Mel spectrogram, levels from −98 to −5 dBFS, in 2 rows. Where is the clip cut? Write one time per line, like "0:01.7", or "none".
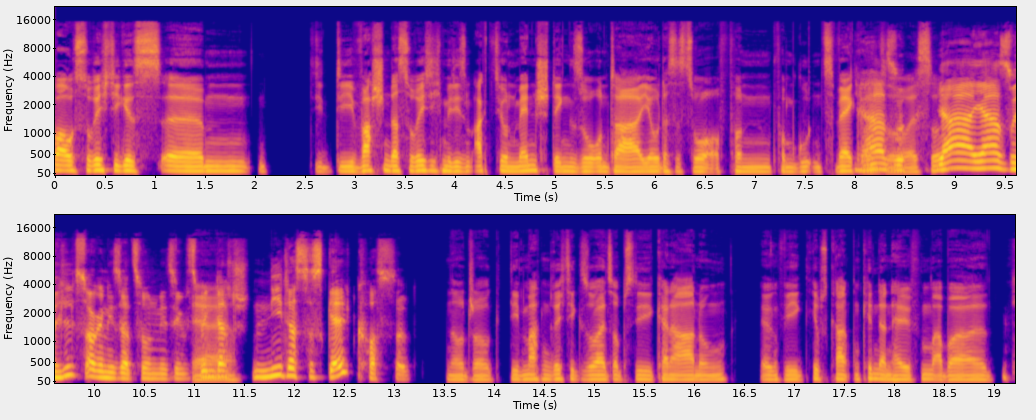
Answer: none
